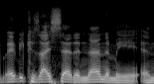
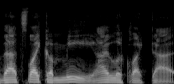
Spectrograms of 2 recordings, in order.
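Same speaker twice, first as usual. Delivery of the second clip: ordinary talk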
